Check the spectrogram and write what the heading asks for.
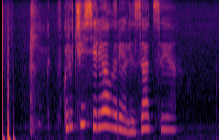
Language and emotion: Russian, neutral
